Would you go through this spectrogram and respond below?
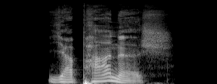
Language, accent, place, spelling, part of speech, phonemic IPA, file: German, Germany, Berlin, japanisch, adjective, /jaˈpaːnɪʃ/, De-japanisch.ogg
- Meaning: Japanese (of or relating to Japan, the Japanese people, or the Japanese language)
